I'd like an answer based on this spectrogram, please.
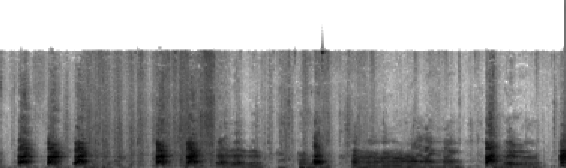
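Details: Playful dachshunds, adults and puppies, romping around a cardboard box and cat tunnel: rapid high yaps open, then a long wavering drawn-out tone, then more sharp barks near the end.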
